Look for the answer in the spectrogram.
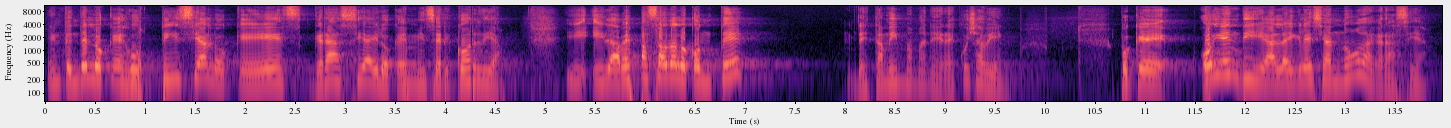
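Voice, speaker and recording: A man with a Puerto Rican accent delivers a sermon, his voice sitting high. He tells a story and acts out its dialogue calmly. The sound carries the long reverb of a church hall. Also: measured pace. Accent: Puerto Rican Spanish. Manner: storytelling, acting out dialogue in a calm voice. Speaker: pastor.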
